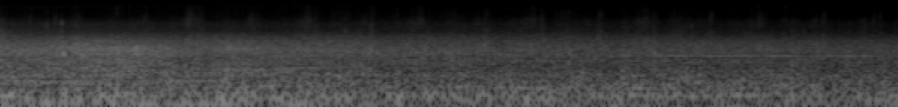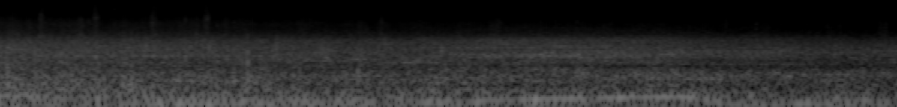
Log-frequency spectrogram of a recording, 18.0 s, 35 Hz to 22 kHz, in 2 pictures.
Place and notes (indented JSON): {
  "title": "Quai du Point du Jour, Paris, France - In front of TF1",
  "date": "2016-09-22 17:30:00",
  "description": "In front of the worst TV of the world ; a pilgrimage for us ! Enormous traffic noises.",
  "latitude": "48.83",
  "longitude": "2.26",
  "altitude": "30",
  "timezone": "Europe/Paris"
}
